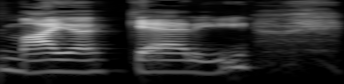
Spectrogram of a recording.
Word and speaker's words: Maya Gaddie: Her name is Maya Gaddie, and I actually pronounced her name wrong in the beginning because I'm like a total dunce, but it is Maya Gaddie, and she is really amazing.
